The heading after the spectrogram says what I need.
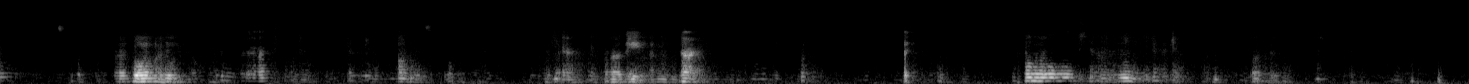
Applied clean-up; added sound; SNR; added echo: neural mask model DeepFilterNet 3.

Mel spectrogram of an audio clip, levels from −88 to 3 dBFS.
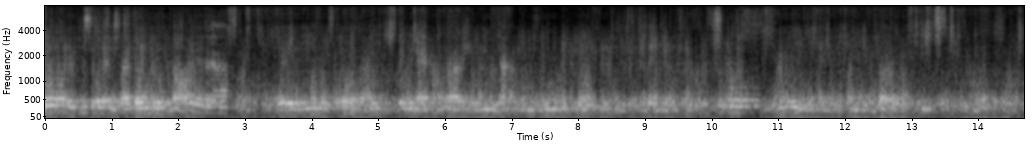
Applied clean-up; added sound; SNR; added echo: neural separator model SepFormer DNS4.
